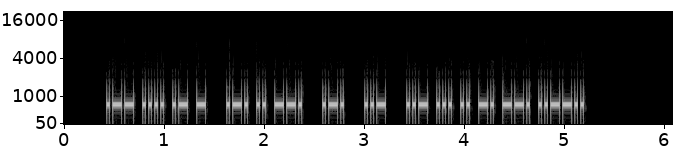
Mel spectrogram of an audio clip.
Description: Morse code, heard as a keyed tone, about 40 wpm, 700 Hz. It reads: WHAT RIG R U USING?
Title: Common QSO Phrases 40wpm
